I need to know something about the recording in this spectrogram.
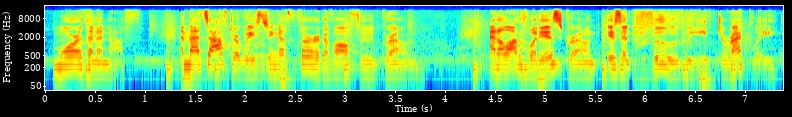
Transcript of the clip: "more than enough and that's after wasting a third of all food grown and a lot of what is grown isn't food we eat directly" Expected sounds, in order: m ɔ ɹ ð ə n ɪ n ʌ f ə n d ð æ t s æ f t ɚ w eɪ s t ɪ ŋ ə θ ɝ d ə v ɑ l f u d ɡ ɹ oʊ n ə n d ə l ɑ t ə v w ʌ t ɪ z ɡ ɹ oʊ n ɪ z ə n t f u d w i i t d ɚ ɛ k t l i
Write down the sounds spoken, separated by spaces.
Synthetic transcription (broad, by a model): m ɔ ɹ ð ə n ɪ n ʌ f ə n ð æ t s æ f t ɚ w eɪ s t ɪ ŋ ə θ ɝ d ə v ɑ l f u d ɡ ɹ oʊ n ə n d ə l ɑ t ə v w ʌ t ɪ z ɡ ɹ oʊ n ɪ z ə n t f u d w i i t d ɚ ɛ k t l i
